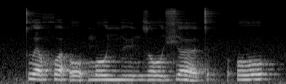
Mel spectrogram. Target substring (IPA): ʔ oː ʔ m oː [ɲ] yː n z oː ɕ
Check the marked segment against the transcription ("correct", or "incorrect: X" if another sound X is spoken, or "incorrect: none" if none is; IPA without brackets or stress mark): correct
